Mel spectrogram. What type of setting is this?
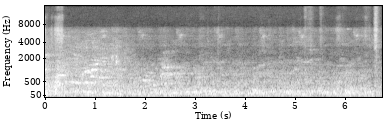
residential area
